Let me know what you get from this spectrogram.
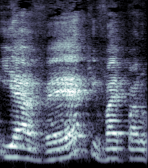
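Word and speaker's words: Yahweh: o judeus bom então a pronúncia original mais provável é Javé ou é o yaveh que vai para o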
